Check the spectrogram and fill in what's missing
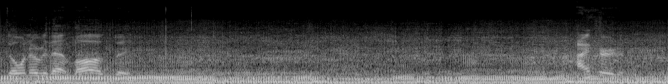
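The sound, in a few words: dirt bike engine revving in video game TORCS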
